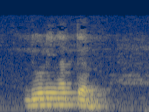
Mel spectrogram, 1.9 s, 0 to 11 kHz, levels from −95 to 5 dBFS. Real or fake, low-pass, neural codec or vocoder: real; 7.2 kHz; none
